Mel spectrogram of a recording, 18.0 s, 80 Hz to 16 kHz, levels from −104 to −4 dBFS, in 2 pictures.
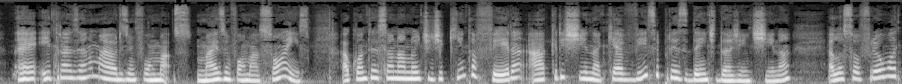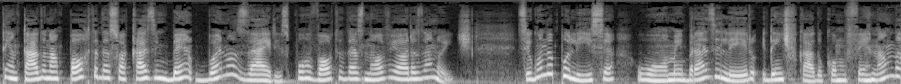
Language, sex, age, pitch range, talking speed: Portuguese, female, 20-39, 220-275 Hz, 145 wpm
